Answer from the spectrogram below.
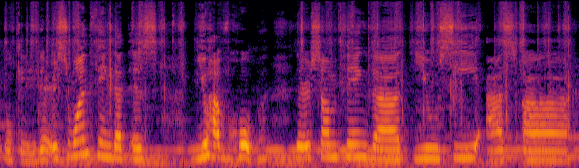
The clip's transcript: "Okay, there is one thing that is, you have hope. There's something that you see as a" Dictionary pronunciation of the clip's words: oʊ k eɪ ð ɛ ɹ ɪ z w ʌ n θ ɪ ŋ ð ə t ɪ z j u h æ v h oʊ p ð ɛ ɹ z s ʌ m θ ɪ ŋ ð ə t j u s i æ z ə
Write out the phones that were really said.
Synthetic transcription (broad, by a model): oʊ k eɪ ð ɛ ɹ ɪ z w ʌ n θ ɪ ŋ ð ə t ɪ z j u h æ v h oʊ p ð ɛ ɹ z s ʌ m θ ɪ ŋ ð ə t j u s i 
